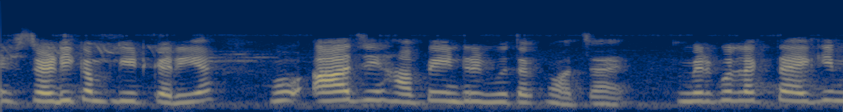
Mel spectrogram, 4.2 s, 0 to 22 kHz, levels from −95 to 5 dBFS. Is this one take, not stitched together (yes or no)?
yes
